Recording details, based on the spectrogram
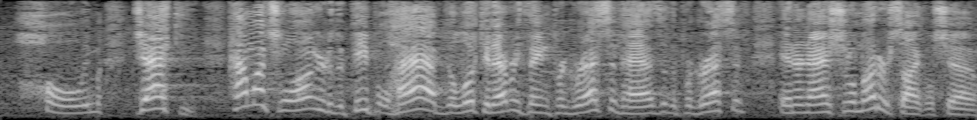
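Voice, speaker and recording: A man talks very fast in a high voice with very wide pitch swings. Noticeable background noise runs underneath. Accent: American. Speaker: show host.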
